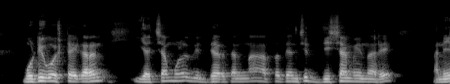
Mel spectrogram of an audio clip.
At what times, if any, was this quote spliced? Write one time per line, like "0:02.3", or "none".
none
